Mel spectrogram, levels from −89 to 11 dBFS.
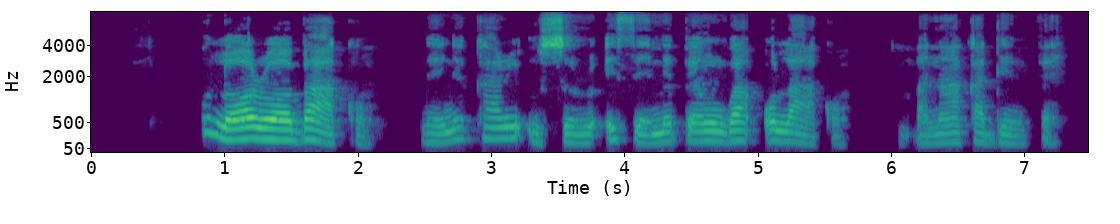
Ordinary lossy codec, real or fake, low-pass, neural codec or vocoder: none; real; none; none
